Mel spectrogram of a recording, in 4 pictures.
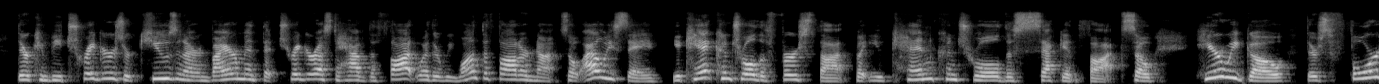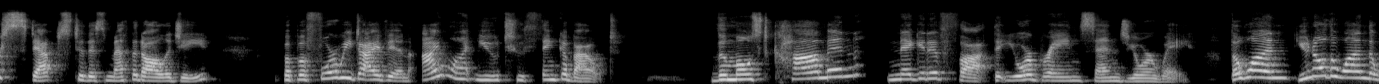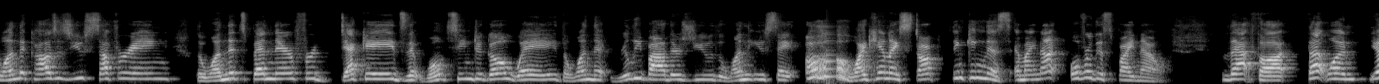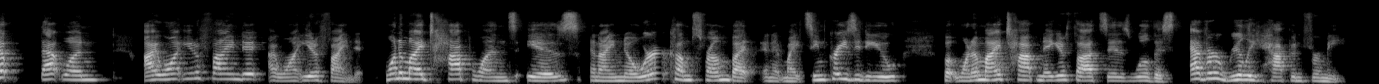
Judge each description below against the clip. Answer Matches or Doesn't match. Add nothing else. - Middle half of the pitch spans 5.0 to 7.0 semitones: Matches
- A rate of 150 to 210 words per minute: Matches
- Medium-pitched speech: Doesn't match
